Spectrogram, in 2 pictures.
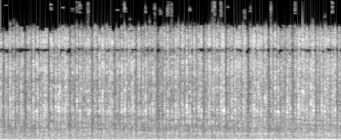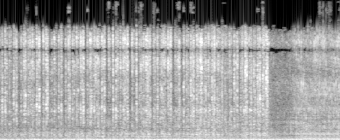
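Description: A racing boat engine roars loudly close by.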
